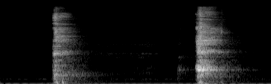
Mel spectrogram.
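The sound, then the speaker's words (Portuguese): Two sharp bursts about a second and a half apart: a cough, then a stifled, sneeze-like burst, with near silence between and around them and no talking. “Vê que até me dá uma vontade de espirrar”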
